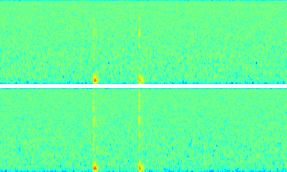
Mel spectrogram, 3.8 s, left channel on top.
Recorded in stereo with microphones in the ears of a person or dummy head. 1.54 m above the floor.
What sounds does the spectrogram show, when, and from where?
1.2 s dripping: 85° right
